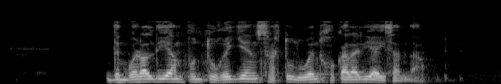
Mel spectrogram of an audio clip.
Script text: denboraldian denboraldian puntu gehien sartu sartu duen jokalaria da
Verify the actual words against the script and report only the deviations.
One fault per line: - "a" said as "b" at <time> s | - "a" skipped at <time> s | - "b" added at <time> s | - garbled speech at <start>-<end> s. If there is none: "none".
- "denboraldian" skipped at 1.8 s
- "sartu" skipped at 3.0 s
- "izan" added at 3.9 s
